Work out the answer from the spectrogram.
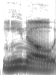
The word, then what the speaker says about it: Eno: Okay, Eno is the correct way to pronounce it.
